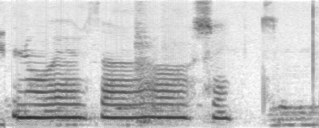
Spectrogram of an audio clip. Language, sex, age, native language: Icelandic, female, 8, Icelandic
